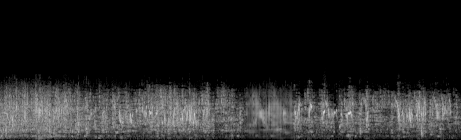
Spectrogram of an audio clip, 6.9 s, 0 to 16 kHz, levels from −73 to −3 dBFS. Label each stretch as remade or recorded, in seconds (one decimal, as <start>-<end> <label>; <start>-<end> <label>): 0.0-3.7 recorded; 3.7-4.4 remade; 4.4-6.9 recorded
